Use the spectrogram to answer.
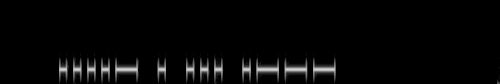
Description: Morse code, heard as a keyed tone, about 17 wpm, 700 Hz. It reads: 4ESJ
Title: Four Challenging Letter-Number Combinations 17wpm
